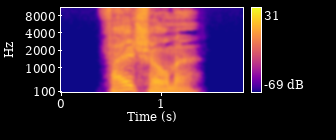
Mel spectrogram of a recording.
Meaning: nominative/accusative/genitive plural of Fallschirm
- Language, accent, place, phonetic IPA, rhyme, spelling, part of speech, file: German, Germany, Berlin, [ˈfalˌʃɪʁmə], -alʃɪʁmə, Fallschirme, noun, De-Fallschirme.ogg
